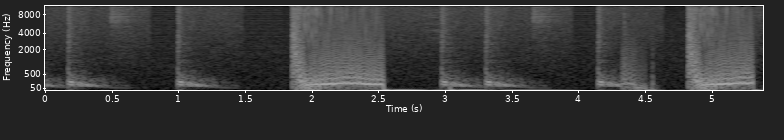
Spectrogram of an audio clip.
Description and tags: I BREAK IT YOU BUY IT !!! It's a new motto.....
Hehehehe This is a Bent DR 550 MK II YEp it is....
glitch, circuit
